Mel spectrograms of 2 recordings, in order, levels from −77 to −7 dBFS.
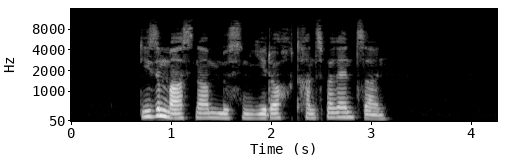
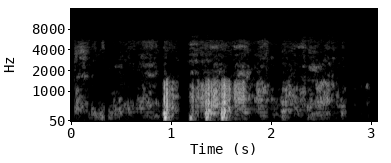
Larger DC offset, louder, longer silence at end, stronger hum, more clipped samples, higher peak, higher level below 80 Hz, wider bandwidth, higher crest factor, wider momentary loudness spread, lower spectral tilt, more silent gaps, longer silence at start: neither; first, -23 LUFS vs -34 LUFS; first, 1.1 s vs 0.3 s; neither; neither; first, -2 dBFS vs -10 dBFS; second, -74 dBFS vs -64 dBFS; first, 11 kHz vs 7 kHz; about the same, 22 dB vs 26 dB; second, 11 LU vs 20 LU; about the same, -6 dB/octave vs -6 dB/octave; neither; first, 0.7 s vs 0.05 s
